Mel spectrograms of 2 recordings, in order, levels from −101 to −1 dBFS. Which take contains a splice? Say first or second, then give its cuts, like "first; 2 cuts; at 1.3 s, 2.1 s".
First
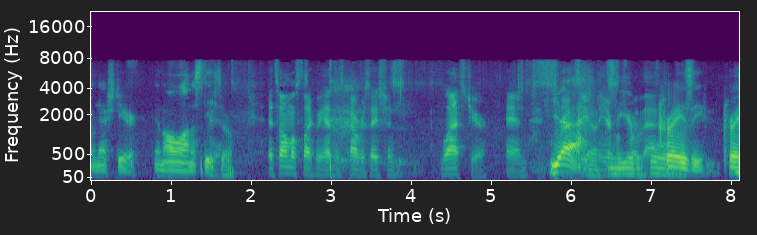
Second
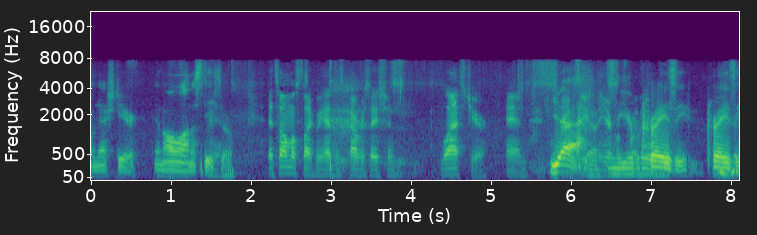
second; 1 cut; at 6.9 s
